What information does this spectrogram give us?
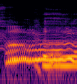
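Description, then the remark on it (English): A voice imitates a long, wavering Wookiee-style howl, a strained, growly vocal wail that rises and bends in pitch for over a second, loud with no other talk. “That's his language. The howl, the Wookiee speak.”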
